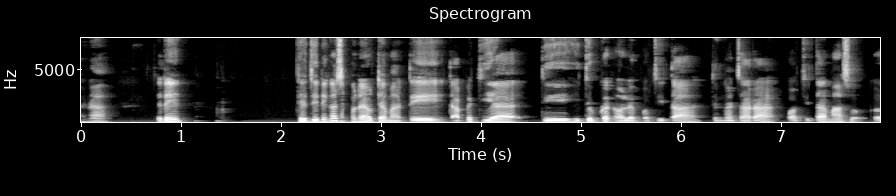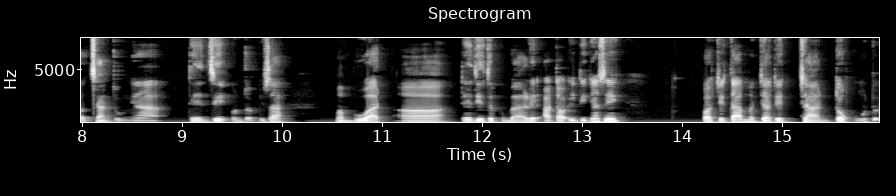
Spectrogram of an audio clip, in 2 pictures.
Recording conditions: poor sound quality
